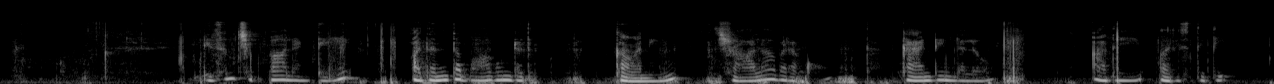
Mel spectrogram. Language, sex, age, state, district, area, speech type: Telugu, female, 30-45, Telangana, Warangal, urban, read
